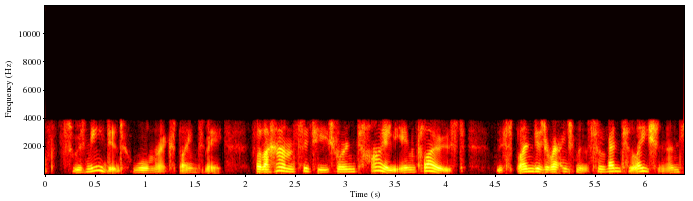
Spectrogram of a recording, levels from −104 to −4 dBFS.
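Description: Right from the start the whole clip runs through a G.729 codec. The band sits between roughly 250 Hz and 3.7 kHz, consistent with an 8 kbit/s G.729A stream. The speech is rebuilt from a filter, a pitch predictor and a few pulses, so it comes across plainly rough and a bit synthetic.

Then there's VoIP packet loss concealed by the speech codec, at 1.69 to 1.75 s, 3.22 to 3.28 s and 5.10 to 5.23 s. The first two lose about 30 ms each and the last about 60 ms. In each gap the decoder stretches its last pitch and filter into a buzzy tone or coloured noise that fades, and the speech stays weak briefly after.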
